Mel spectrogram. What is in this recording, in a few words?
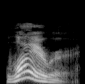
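"wirer", English, British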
